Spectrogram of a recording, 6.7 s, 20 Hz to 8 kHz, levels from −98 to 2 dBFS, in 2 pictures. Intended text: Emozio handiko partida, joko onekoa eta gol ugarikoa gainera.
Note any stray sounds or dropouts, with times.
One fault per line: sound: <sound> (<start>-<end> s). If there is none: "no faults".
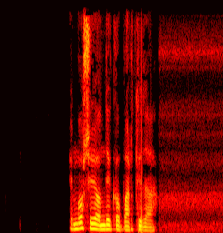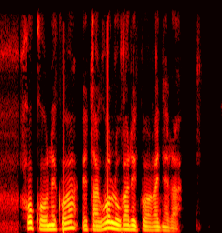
no faults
